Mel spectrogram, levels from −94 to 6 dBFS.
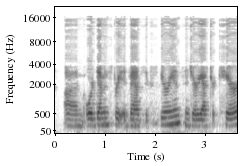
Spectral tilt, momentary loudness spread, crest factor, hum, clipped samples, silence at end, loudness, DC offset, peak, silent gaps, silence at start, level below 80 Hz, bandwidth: -4 dB/octave; 9 LU; 18 dB; none; under 0.1%; 0 s; -29 LUFS; under 0.1%; -12 dBFS; none; 0.2 s; -70 dBFS; 17 kHz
